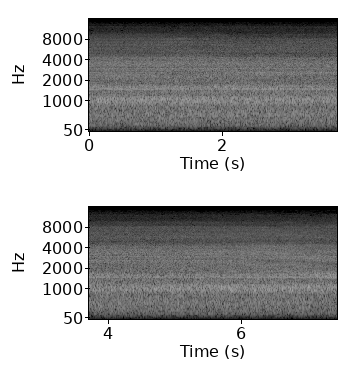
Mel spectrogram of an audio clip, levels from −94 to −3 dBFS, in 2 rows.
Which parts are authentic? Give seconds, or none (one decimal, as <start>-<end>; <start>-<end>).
1.1-5.3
